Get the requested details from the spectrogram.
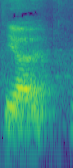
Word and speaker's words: Yeo: Yeo.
